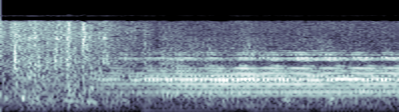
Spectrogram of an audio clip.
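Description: Steady, layered whistling tones hum from pigeon whistles carried by flying birds, a continuous airy drone with several pitches held together over a soft rushing background, no voices.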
